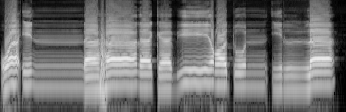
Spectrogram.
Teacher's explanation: Kemudian pada lafal tun illa, di sini ada izhar halqi, yaitu suara tanwinnya harus dibaca dengan jelas karena ketemu dengan huruf hamzah. Dan ini kita namakan dengan izhar halqi.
